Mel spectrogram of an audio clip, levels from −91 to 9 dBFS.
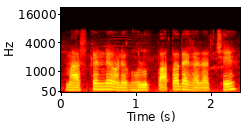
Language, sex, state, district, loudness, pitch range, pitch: Bengali, male, West Bengal, Cooch Behar, -18 LUFS, 115-140 Hz, 120 Hz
